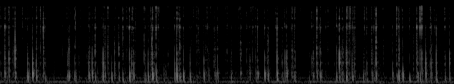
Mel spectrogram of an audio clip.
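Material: Polystyrene foam.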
